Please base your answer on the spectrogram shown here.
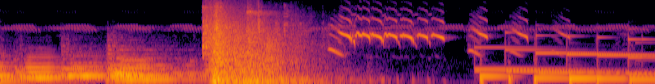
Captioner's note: birds chirping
